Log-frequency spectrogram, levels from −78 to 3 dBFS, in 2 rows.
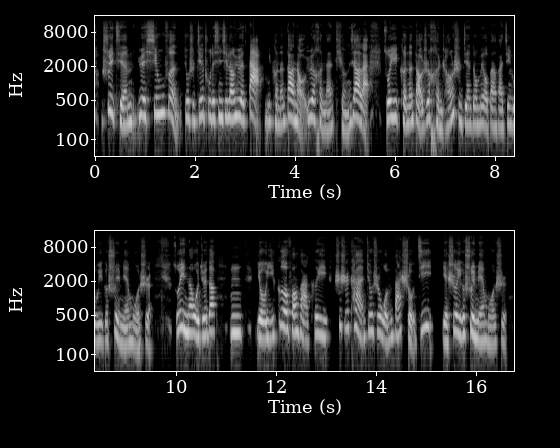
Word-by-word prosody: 睡 320 Hz, -4 st, +1 dB
前 210 Hz, 0 st, 0 dB
越 265 Hz, -1 st, +3 dB
兴 285 Hz, +3 st, +2 dB
奋， 255 Hz, -4 st, -3 dB
就 245 Hz, -1 st, 0 dB
是 225 Hz, -2 st, -5 dB
接 255 Hz, +5 st, -1 dB
触 260 Hz, -1 st, -4 dB
的 240 Hz, -, +4 dB
信 245 Hz, +1 st, +1 dB
息 250 Hz, -, -1 dB
量 245 Hz, 0 st, +4 dB
越 255 Hz, -3 st, +3 dB
大， 220 Hz, 0 st, +5 dB
你 215 Hz, -1 st, -6 dB
可 210 Hz, -3 st, -5 dB
能 190 Hz, +3 st, -5 dB
大 250 Hz, -2 st, +5 dB
脑 220 Hz, -, 0 dB
越 245 Hz, 0 st, +1 dB
很 230 Hz, -, -5 dB
难 150 Hz, +5 st, -6 dB
停 150 Hz, +2 st, -7 dB
下 250 Hz, 0 st, +5 dB
来， 205 Hz, -, +1 dB, 0.3 s
所 235 Hz, +1 st, +4 dB
以 250 Hz, 0 st, +2 dB
可 220 Hz, -5 st, -2 dB
能 200 Hz, +4 st, -2 dB
导 -, -, +2 dB
致 240 Hz, +1 st, 0 dB
很 190 Hz, -9 st, -3 dB
长 180 Hz, -, -2 dB
时 220 Hz, -9 st, -4 dB
间 195 Hz, -2 st, -2 dB
都 190 Hz, -1 st, -4 dB
没 190 Hz, +1 st, -5 dB
有 180 Hz, -3 st, -1 dB
办 170 Hz, 0 st, -4 dB
法 170 Hz, -1 st, -5 dB
进 190 Hz, +3 st, -6 dB
入 175 Hz, -1 st, -3 dB
一 175 Hz, -, -3 dB
个 180 Hz, -, -7 dB
睡 220 Hz, +2 st, 0 dB
眠 155 Hz, -1 st, -3 dB
模 150 Hz, -5 st, -5 dB
式。 -, -, -5 dB, 0.4 s
所 270 Hz, +1 st, -2 dB
以 300 Hz, -2 st, +5 dB
呢， 250 Hz, -1 st, +5 dB
我 210 Hz, -, +6 dB
觉 220 Hz, +2 st, +2 dB
得， 255 Hz, +1 st, +3 dB, 0.3 s
嗯， 245 Hz, -1 st, +3 dB, 0.2 s
有 195 Hz, -2 st, +4 dB
一 200 Hz, +1 st, -3 dB
个 290 Hz, +5 st, +3 dB
方 255 Hz, -2 st, +2 dB
法 190 Hz, -7 st, 0 dB
可 235 Hz, +7 st, -3 dB
以 215 Hz, -3 st, -1 dB
试 -, -, -4 dB
试 295 Hz, -1 st, -1 dB
看， 285 Hz, -7 st, -2 dB
就 260 Hz, +4 st, -2 dB
是 250 Hz, -1 st, -3 dB
我 195 Hz, -8 st, +1 dB
们 200 Hz, +6 st, -6 dB
把 220 Hz, +1 st, 0 dB
手 280 Hz, -, -1 dB
机 315 Hz, +4 st, -3 dB
也 170 Hz, -2 st, 0 dB
设 255 Hz, +10 st, +1 dB
一 240 Hz, -, +3 dB
个 230 Hz, -, +3 dB
睡 240 Hz, 0 st, +3 dB
眠 175 Hz, -2 st, -1 dB
模 160 Hz, -3 st, -6 dB
式， 160 Hz, 0 st, -8 dB
225 Hz, 290 characters per minute, -22 LUFS, 190-255 Hz, 0.4 s, 我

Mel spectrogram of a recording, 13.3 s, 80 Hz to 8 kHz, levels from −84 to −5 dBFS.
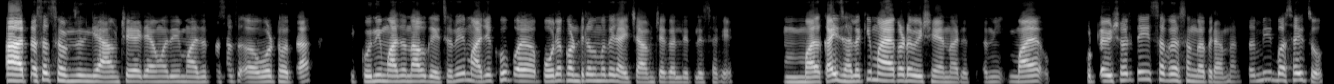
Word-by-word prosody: हां. 210 Hz, -1 st, +14 dB
तसंच 235 Hz, +2 st, +2 dB
समजून 200 Hz, -3 st, -1 dB
घ्या. 190 Hz, -2 st, +2 dB
आमच्या 175 Hz, +2 st, -1 dB
एरियामध्ये 180 Hz, 0 st, -3 dB
माझा 175 Hz, -1 st, -4 dB
तसाच 195 Hz, -1 st, -12 dB
अ, 170 Hz, -, -3 dB
वट 185 Hz, +1 st, -2 dB
होता. 170 Hz, -2 st, -1 dB, 0.5 s
कुणी 190 Hz, +2 st, -1 dB
माझं 190 Hz, -1 st, +2 dB
नाव 190 Hz, 0 st, +3 dB
घ्यायचं 180 Hz, 0 st, -4 dB
नाही. 220 Hz, +3 st, -3 dB
माझे 205 Hz, -2 st, 0 dB
खूप 240 Hz, -3 st, -3 dB
अ, 195 Hz, -2 st, +3 dB
पोरं 195 Hz, +3 st, 0 dB
कंट्रोलमध्ये 210 Hz, 0 st, -2 dB
राहायचे 165 Hz, -3 st, -1 dB
आमच्या 165 Hz, +1 st, -3 dB
गल्लीतले 160 Hz, -1 st, -8 dB
सगळे. 155 Hz, +1 st, -13 dB, 0.5 s
अं, 170 Hz, 0 st, +1 dB
काही 210 Hz, +4 st, +6 dB
झालं 195 Hz, -1 st, -1 dB
की 260 Hz, -, -6 dB
माझ्याकडे 210 Hz, -3 st, +5 dB
विषय 185 Hz, -1 st, -1 dB
येणारच 165 Hz, -2 st, -5 dB
आणि 170 Hz, 0 st, -14 dB
माझ्या 185 Hz, +2 st, +4 dB, 0.5 s
कुठल्या 190 Hz, +2 st, -1 dB
विषयावर 225 Hz, +4 st, -1 dB
ते 260 Hz, 0 st, -2 dB
सगळं 235 Hz, -3 st, -1 dB
संगत 185 Hz, -4 st, -5 dB
राहणार. 170 Hz, +1 st, -8 dB
तर 195 Hz, -, -8 dB
मी 255 Hz, -, -10 dB
बसायचो 235 Hz, +2 st, -2 dB
190 Hz, 195 wpm, -24 LUFS, 175-210 Hz, 0.5 s, हां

